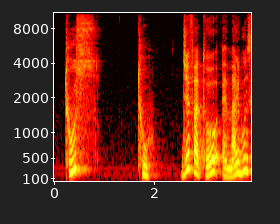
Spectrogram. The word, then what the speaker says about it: tous: Por outro lado, na frase ils sont tous très gentils, ils sont tous très gentils, o S de tous é pronunciado, pois neste contexto a palavra significa tout le monde.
